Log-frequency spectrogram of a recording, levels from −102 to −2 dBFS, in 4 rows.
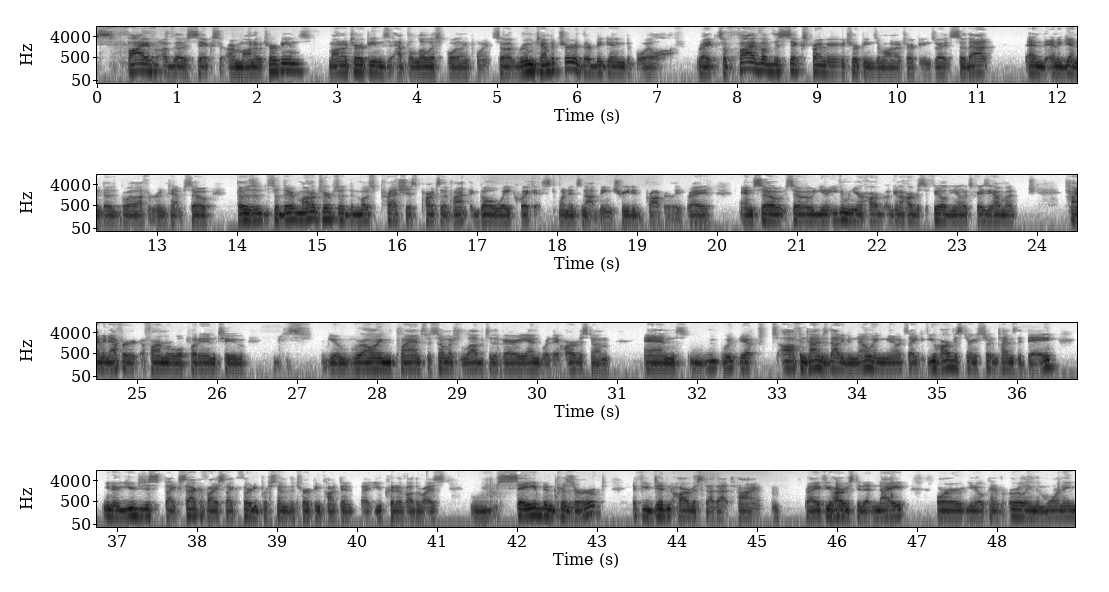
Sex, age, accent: male, 40-59, American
